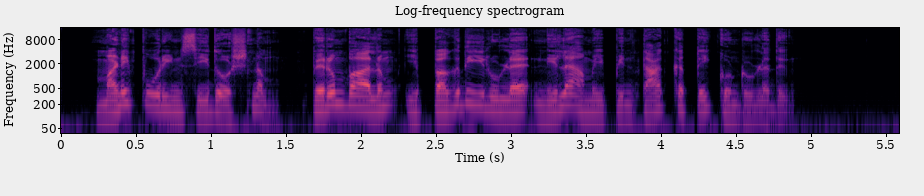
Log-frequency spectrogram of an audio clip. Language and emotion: Tamil, neutral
